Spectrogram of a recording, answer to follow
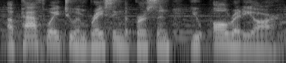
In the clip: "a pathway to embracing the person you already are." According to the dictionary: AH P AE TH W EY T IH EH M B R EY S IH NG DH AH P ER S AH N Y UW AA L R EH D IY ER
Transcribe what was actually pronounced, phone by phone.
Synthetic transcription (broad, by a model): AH P AE TH W EY T IH EH M B R EY S IH NG DH AH P ER S AH N Y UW AA L R EH D IY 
